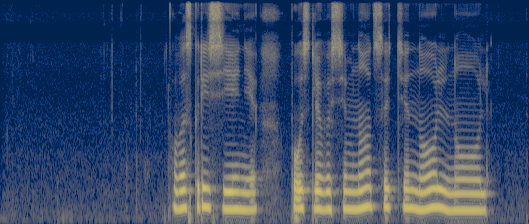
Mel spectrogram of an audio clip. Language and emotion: Russian, sad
